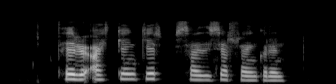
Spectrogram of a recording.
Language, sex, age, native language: Icelandic, female, 20-29, Icelandic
